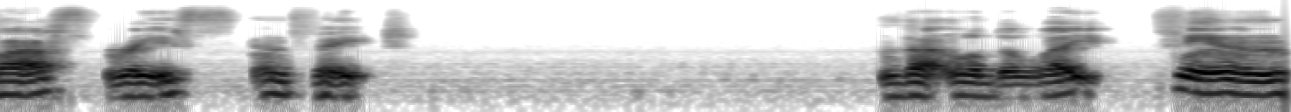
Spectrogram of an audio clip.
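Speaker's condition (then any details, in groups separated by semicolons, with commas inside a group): Cerebral palsy; first word not said quite right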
